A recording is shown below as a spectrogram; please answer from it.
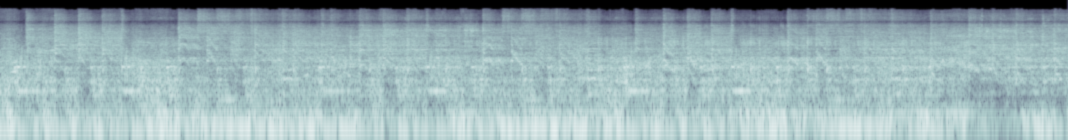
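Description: Loud hardcore techno played by a DJ over a club sound system, with heavy, continuous bass.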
